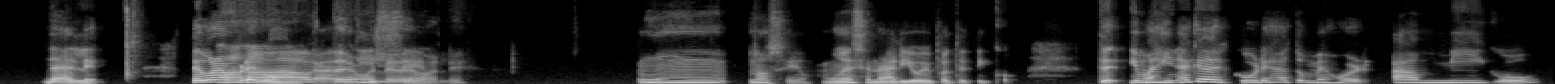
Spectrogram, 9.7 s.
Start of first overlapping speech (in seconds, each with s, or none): 1.4 s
